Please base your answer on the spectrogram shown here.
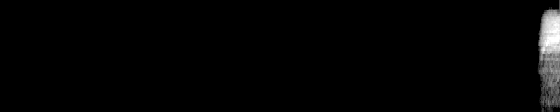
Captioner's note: silence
